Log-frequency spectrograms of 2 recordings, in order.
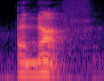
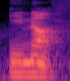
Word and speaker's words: enough: On peut prononcer le E comme A ou I, comme vous voulez. Enough. Vous avez répété? C'est le son F à la fin. Et le OU, c'est comme tough, c'est A.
